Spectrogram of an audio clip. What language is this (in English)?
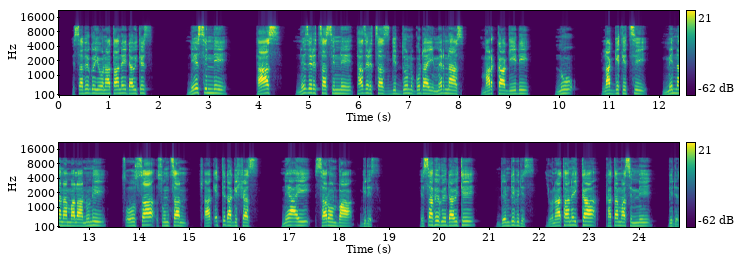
Gamo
